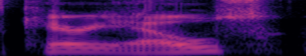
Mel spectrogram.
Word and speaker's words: Cary Elwes: It's Cary Elwes. Cary Elwes, yeah.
